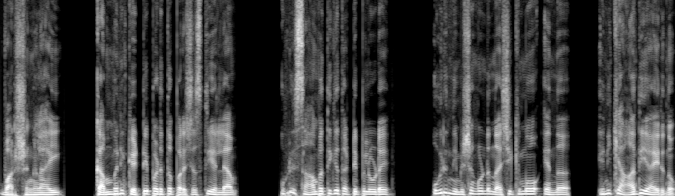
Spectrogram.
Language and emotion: Malayalam, fearful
